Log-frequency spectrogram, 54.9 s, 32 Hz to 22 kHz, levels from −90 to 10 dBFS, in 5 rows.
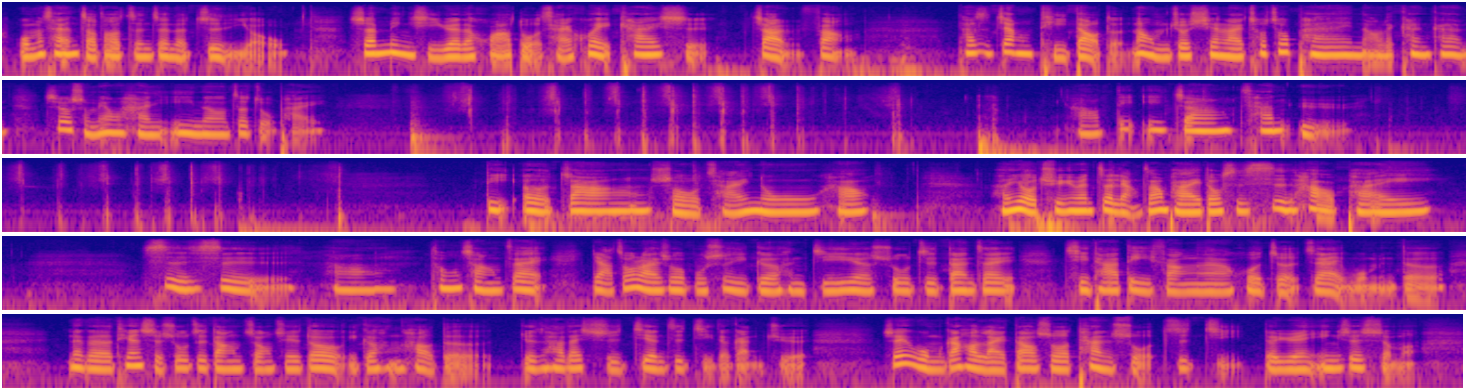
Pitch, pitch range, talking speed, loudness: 190 Hz, 175-215 Hz, 180 characters per minute, -19 LUFS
